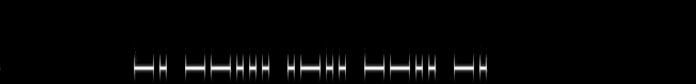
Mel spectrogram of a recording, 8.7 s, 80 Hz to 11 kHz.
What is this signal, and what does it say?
Morse code, heard as a keyed tone, about 15 wpm, 700 Hz. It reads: N7LZN
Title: USA Call Signs - 5 Characters - Repeated 2x - 15wpm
